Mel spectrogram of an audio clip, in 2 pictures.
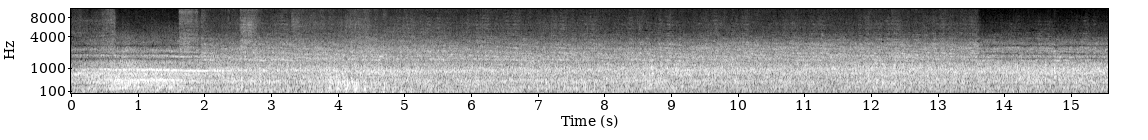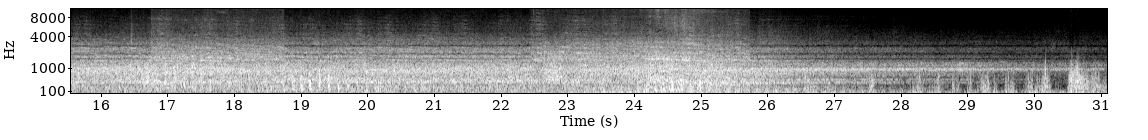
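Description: Express trains hauled by electric locomotives passing close at speed: a continuous loud rumble and clatter of coach wheels on the rails. The sound is loudest about two-thirds of the way through and fades over the last few seconds as the end of the train draws away.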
